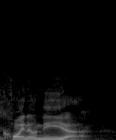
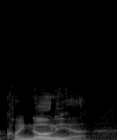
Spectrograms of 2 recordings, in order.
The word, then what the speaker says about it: koinonia: The Greek word there is koinonia, or koinonia, depending on how you pronounce it.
